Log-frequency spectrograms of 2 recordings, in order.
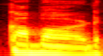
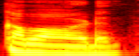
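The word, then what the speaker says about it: cupboard: कपबोर्ड क्या बोलेंगे कबाड़ सी ओ पी बी ओ ए आर दी कब और है ना पी साइलेंट रहेगा क्या बोलना है कब और क्या बोलना है कब और पी साइलेंट पीली बोलना कपबोर्ड नहीं बोलना कपबोर्ड कपबोर्ड क्या बोलेंगे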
